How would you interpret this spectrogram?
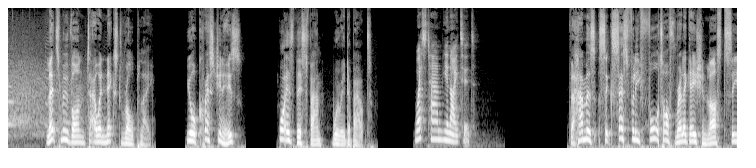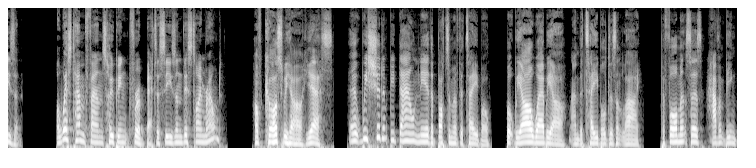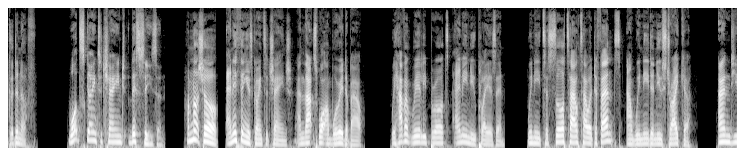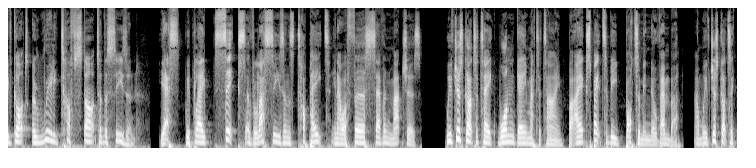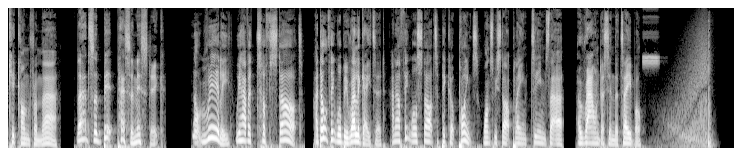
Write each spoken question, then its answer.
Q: What is this fan worried about?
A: He's worried about the lack of transfer business and the difficult matches West Ham have at the start of the season.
